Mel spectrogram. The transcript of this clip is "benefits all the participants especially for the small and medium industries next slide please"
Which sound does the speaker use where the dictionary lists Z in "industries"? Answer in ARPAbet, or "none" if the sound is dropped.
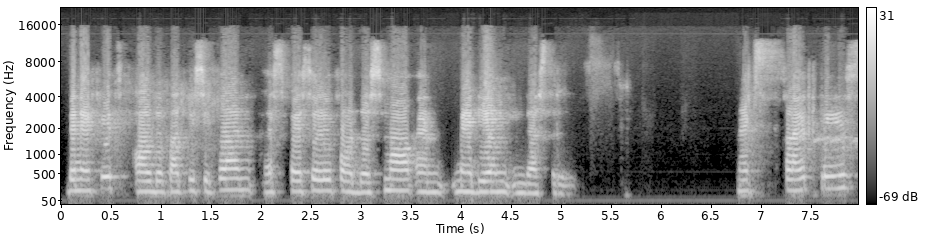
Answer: none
